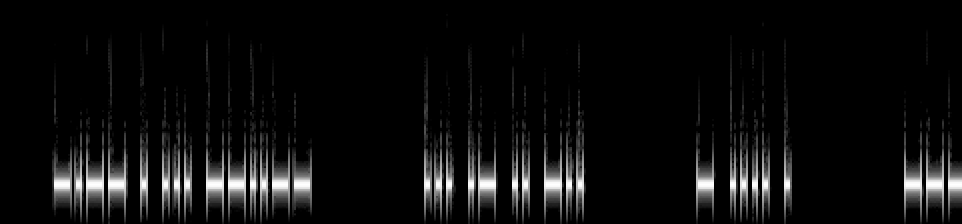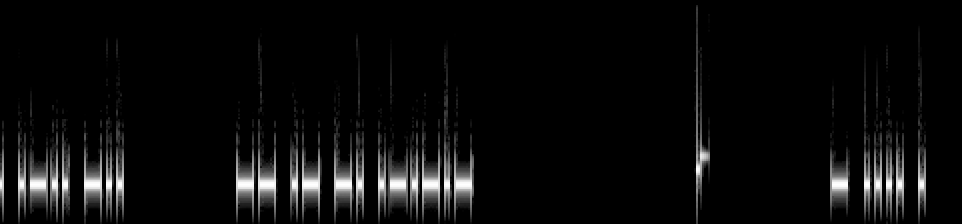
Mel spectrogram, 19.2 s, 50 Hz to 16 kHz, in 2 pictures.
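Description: Morse code sentences built from the top 500 words, sent at about 22 words per minute with triple word spacing, as a steady mid-pitched tone keyed in quick dots and dashes, with long gaps between words and a single brief click partway through.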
